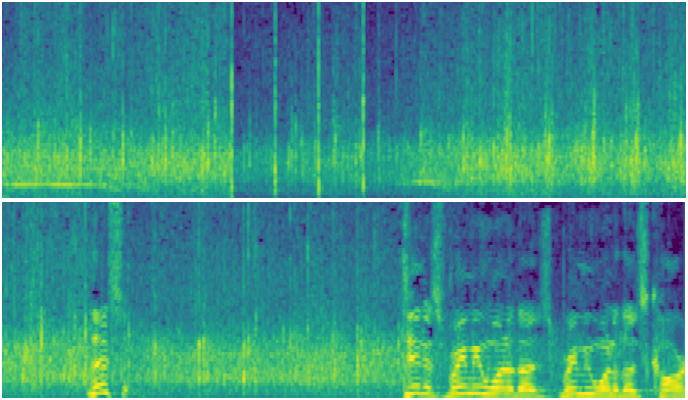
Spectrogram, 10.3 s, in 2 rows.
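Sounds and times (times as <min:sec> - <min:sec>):
audience applauding: 0:00.0 - 0:10.2
speech: 0:05.8 - 0:06.3, 0:08.2 - 0:10.2.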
